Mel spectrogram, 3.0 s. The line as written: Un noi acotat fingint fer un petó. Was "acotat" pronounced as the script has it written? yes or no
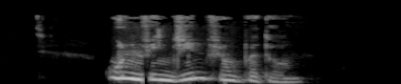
no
